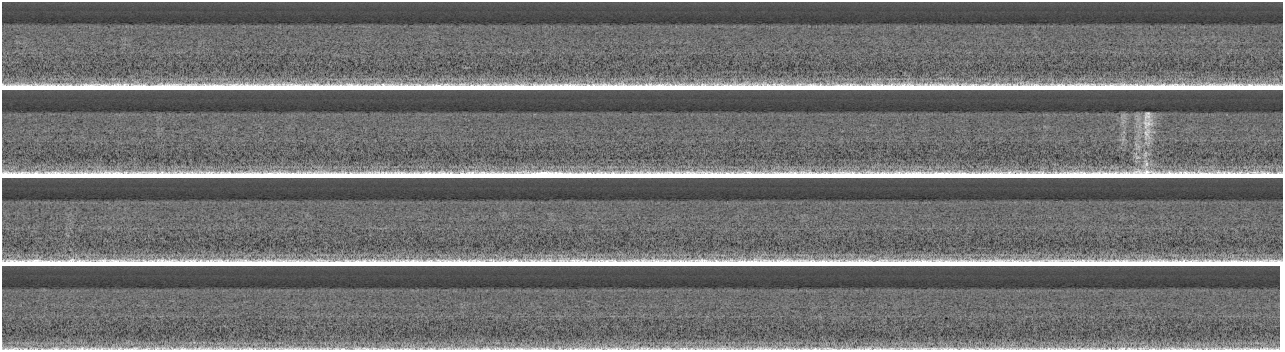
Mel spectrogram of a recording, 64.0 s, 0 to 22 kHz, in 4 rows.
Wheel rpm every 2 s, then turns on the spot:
0, 0, 0, 0, 0, 0, 0, 0, 0, 0, 0, 0, 0, 0, 0, 0, 0, 0, 0, 0, 0, 0, 0, 0, 0, 0, 0, 0, 0, 0, 0, 0.
none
